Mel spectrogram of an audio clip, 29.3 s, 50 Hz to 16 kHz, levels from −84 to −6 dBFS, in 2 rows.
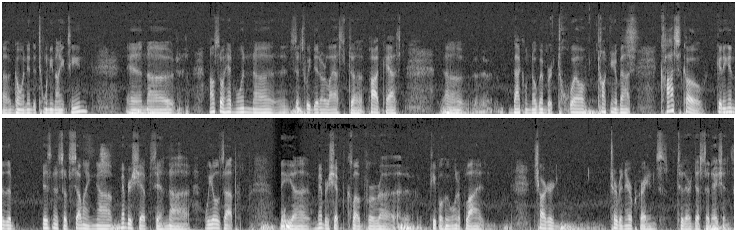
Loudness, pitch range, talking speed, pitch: -20 LUFS, 95-115 Hz, 110 wpm, 100 Hz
